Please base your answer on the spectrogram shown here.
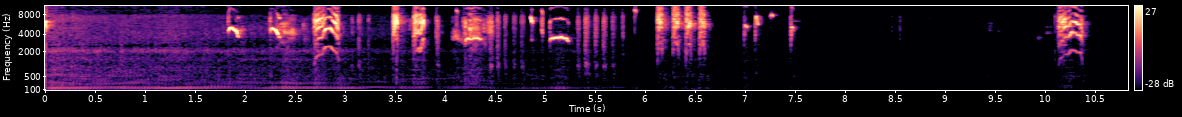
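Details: A female kolibri ninja sunbird sings to lure other birds: a low hum at first, then scattered thin high chirps and buzzy notes, fading into silence before one last sharp burst.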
